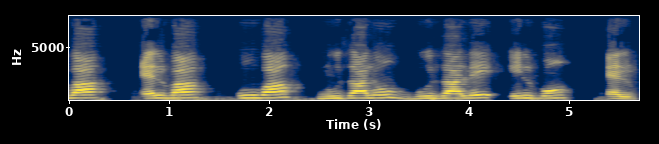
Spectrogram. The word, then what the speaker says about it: nous allons: Nous allons au restaurant. With nous, allons come together, we pronounce this nous allons.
